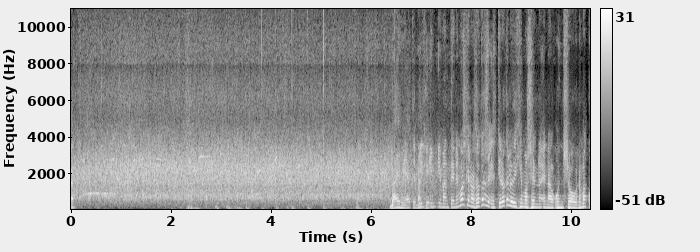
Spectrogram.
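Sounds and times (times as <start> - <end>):
crowd applauding: 0.0 - 7.6
speech: 6.4 - 10.3.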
